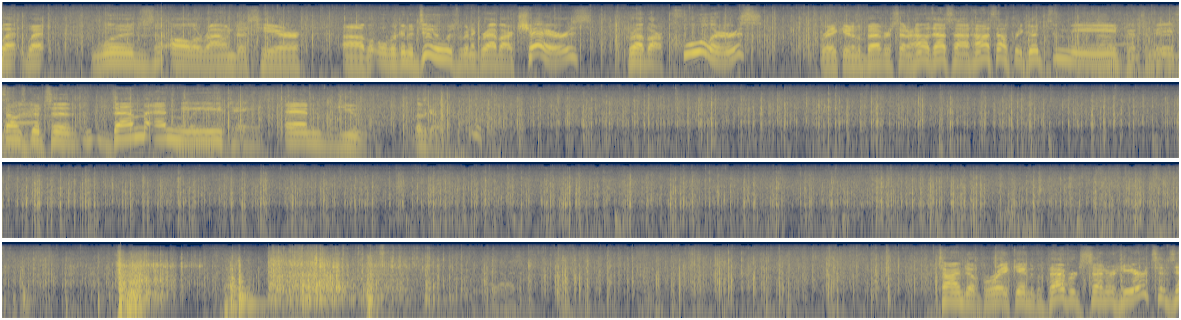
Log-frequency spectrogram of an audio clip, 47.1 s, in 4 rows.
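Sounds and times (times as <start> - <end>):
heavy rain on a tarp: 0.0 - 47.0
loud close bumps: 36.2 - 41.1.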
